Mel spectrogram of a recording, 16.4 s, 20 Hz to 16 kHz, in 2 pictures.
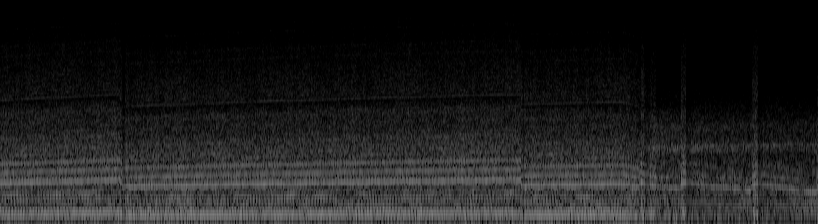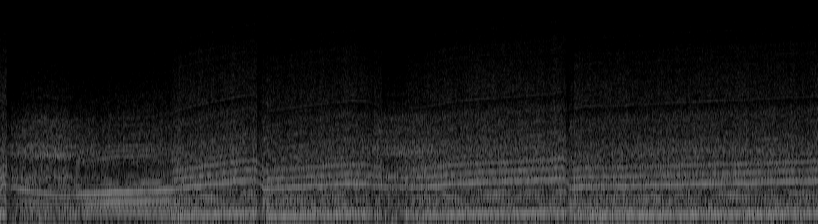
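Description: A race car in Gran Turismo 6 holds a steady engine drone, then its pitch drops and climbs as it brakes and gears change, with brief tire screeches in the middle. No one speaks.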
